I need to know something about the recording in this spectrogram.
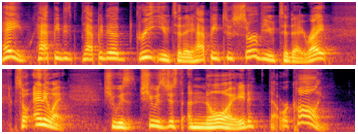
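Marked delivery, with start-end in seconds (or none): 0.0-3.0 put-on cheerful, upbeat customer-service voice. Showing how a coffee shop worker should greet customers: imitating an upbeat greeting.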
